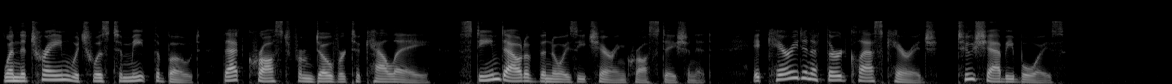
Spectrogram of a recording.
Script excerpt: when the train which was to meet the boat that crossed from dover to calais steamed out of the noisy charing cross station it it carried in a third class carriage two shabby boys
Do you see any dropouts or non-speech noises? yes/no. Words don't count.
no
